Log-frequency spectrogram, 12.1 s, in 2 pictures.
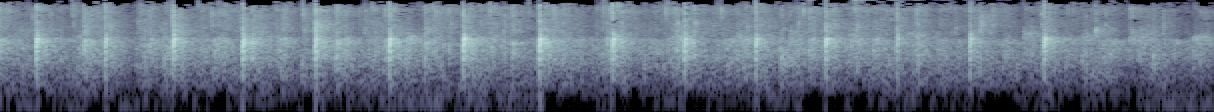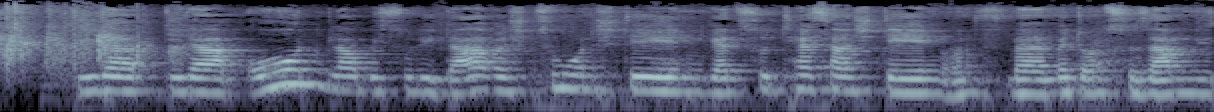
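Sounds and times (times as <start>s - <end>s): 
audience applause: 0.0s - 6.9s
speech: 6.5s - 12.1s.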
